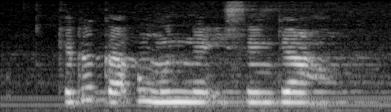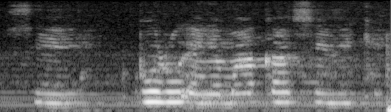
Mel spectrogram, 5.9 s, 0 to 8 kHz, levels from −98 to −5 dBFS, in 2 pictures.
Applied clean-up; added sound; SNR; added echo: none; none; none; reverberation time 1.2 s.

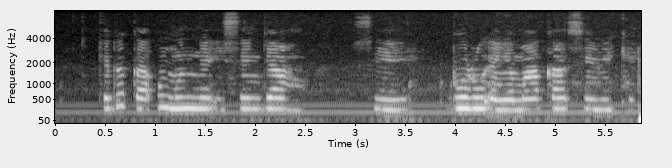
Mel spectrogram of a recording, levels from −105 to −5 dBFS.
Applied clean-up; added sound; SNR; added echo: none; none; none; none.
